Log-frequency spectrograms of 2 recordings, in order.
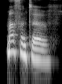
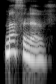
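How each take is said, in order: First: The second T is pronounced as a clear T. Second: The second T blends away into the N sound. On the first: "you pronounce the second T like a true T" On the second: "this word follow the rules of the nasal flap"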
